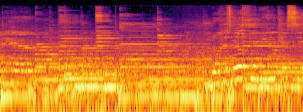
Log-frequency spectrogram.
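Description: Steel-string acoustic guitar played solo in a slow folk ballad, chords ringing on with the bass note changing about once a second, in the instrumental gap between sung lines.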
